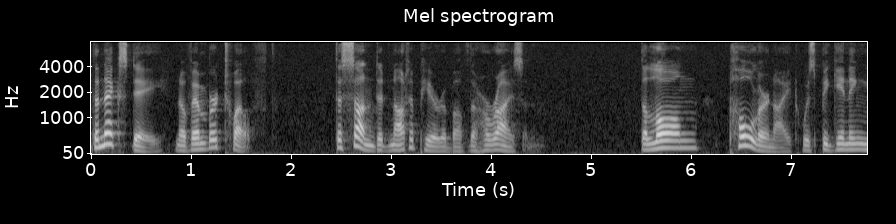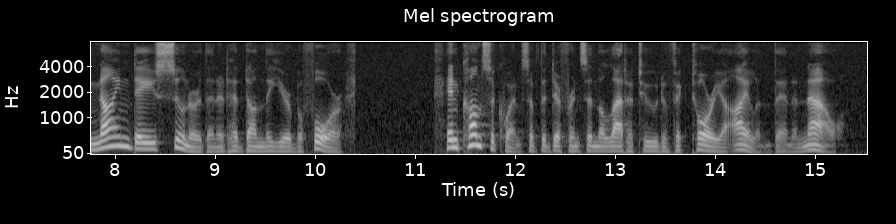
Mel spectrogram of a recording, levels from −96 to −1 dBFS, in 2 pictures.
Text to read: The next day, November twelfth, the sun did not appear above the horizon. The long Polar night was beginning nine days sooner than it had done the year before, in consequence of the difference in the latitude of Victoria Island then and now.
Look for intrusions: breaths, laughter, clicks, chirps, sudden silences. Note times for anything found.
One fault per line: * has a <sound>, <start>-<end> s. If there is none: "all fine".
all fine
